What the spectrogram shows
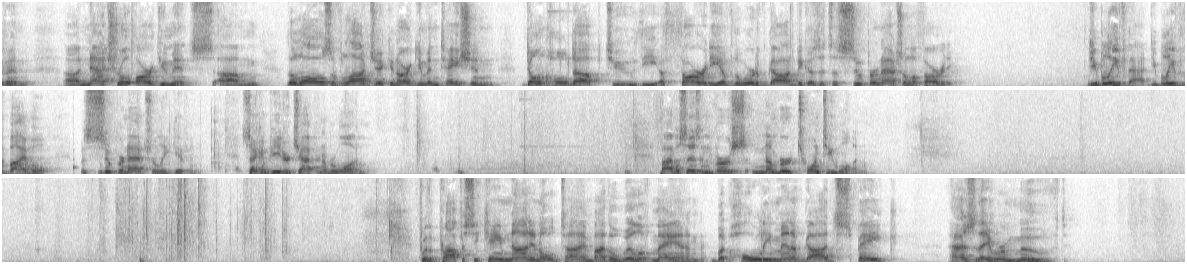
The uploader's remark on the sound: Sermon delivered at Pilgrim Baptist Church on Sunday, December 10, 2023, at 2:15 pm. Jere Whitson Rd.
